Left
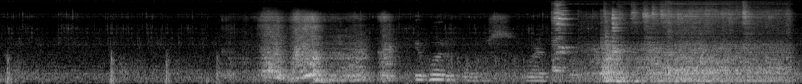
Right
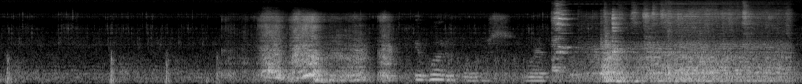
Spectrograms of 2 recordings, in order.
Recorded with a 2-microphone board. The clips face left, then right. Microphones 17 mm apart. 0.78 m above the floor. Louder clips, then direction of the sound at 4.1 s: Left 2 dB; centre (ahead or behind).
